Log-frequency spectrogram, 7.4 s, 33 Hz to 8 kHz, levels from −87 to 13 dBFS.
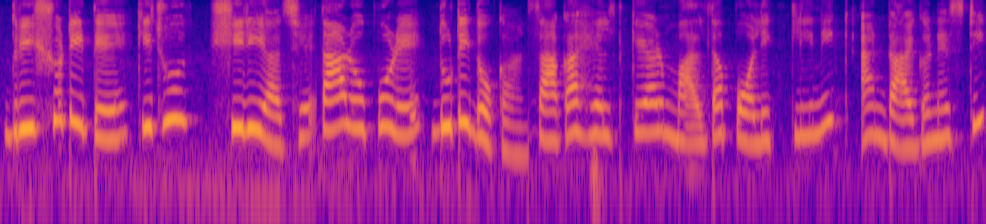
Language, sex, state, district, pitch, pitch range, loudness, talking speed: Bengali, female, West Bengal, Malda, 305 Hz, 275-355 Hz, -19 LUFS, 140 wpm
